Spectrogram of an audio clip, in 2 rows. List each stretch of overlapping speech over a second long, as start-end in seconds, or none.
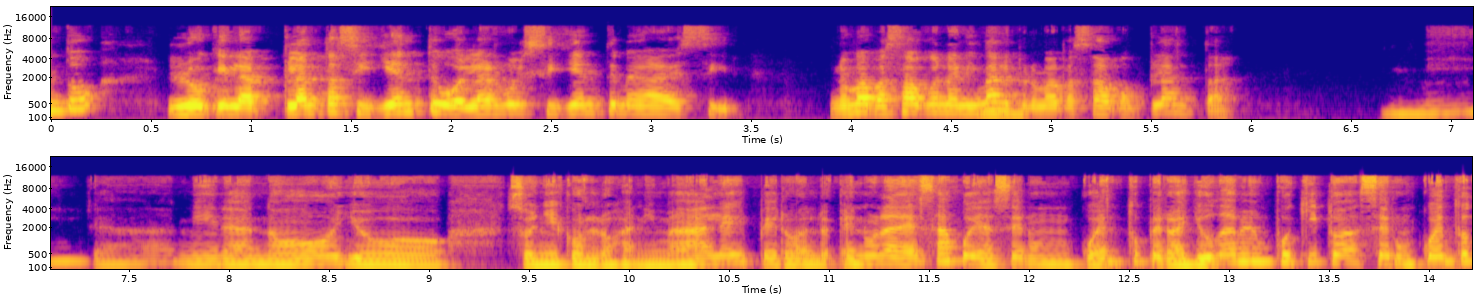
none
